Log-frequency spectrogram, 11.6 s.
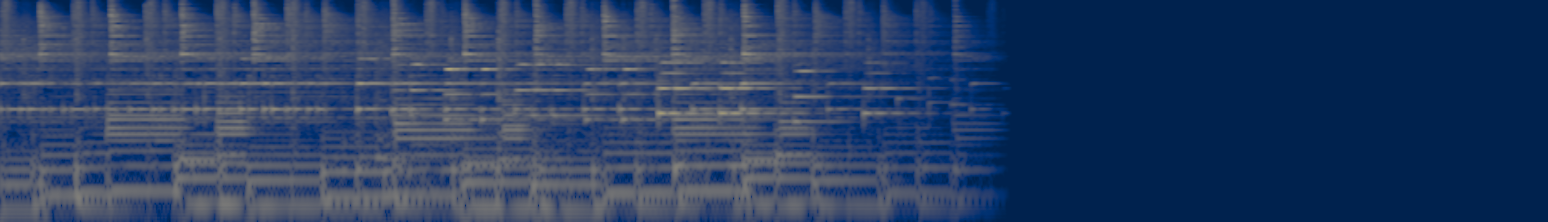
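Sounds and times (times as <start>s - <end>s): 
quartet playing: 0.0s - 7.3s.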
